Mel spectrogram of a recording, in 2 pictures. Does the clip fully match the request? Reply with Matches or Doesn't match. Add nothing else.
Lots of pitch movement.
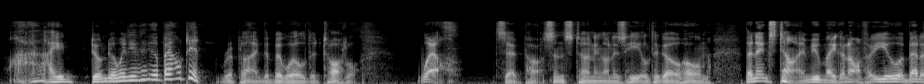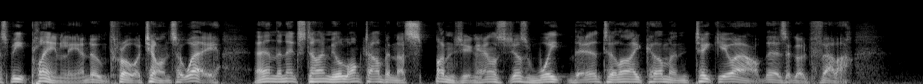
Matches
